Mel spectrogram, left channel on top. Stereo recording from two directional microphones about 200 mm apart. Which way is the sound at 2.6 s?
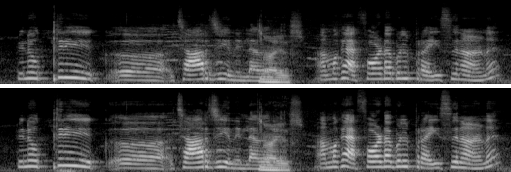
10° right (ahead or behind).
